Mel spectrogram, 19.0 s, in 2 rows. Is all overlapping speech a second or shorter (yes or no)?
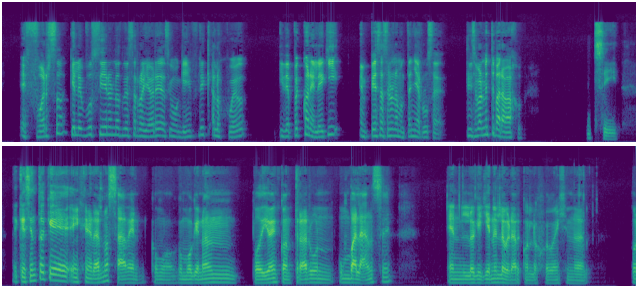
yes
